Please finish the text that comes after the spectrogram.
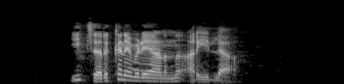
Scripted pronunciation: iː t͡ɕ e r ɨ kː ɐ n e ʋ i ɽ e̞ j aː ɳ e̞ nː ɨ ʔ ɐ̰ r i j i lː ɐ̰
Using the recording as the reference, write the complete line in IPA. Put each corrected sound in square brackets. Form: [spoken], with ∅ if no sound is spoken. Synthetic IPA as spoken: iː t͡ɕ e r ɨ kː ɐ n e ʋ i ɽ e̞ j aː ɳ e̞ nː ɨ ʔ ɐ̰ r i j i lː ɐ̰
